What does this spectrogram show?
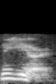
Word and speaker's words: Monsieur: It's Monsieur. Why can't anybody pronounce that right? With Monsieur Ooh-La-La.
